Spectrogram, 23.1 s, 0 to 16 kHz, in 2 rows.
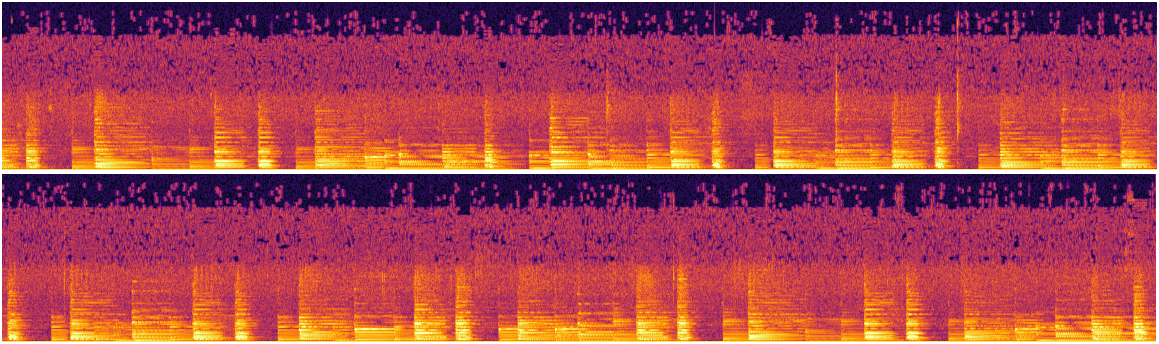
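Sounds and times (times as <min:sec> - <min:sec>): shuffle piano playing: 0:00.0 - 0:23.0.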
